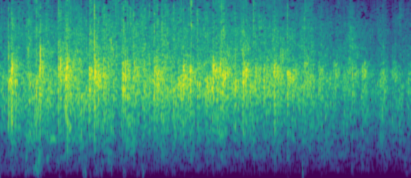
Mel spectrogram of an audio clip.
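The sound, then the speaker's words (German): Applause from an audience at a church conference: steady, dense clapping that holds at an even level for about four seconds. “Gib mal meinem Christian einen kräftigen Applaus.”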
